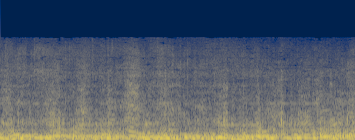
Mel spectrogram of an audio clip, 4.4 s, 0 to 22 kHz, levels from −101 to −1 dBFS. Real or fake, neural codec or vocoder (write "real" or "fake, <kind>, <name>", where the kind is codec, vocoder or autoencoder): fake, codec, SNAC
